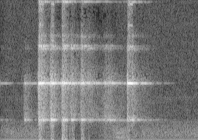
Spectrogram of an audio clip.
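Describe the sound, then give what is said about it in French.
A doorbell at a front door rings with a bright, metallic tone: a quick burst of several rapid strikes, then a brief pause and one more ring that fades out. “Sonne à la porte d'entrée.”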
